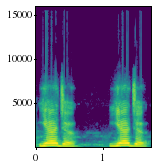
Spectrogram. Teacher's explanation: جیم پر قلقلہ کرنا ہے. یج، یج، جیم کی آواز کو 100% ہلائیے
